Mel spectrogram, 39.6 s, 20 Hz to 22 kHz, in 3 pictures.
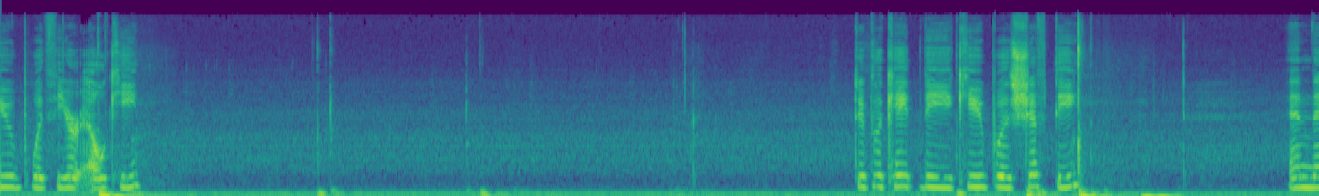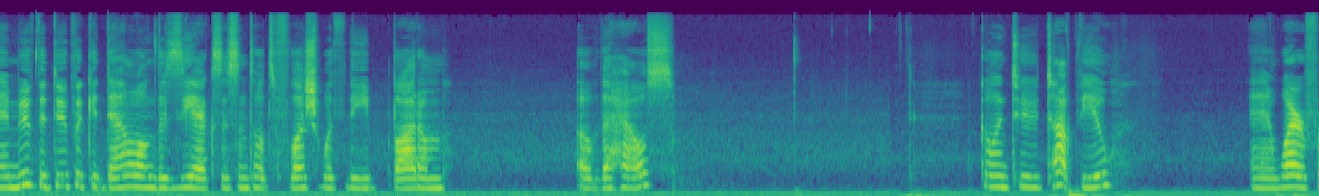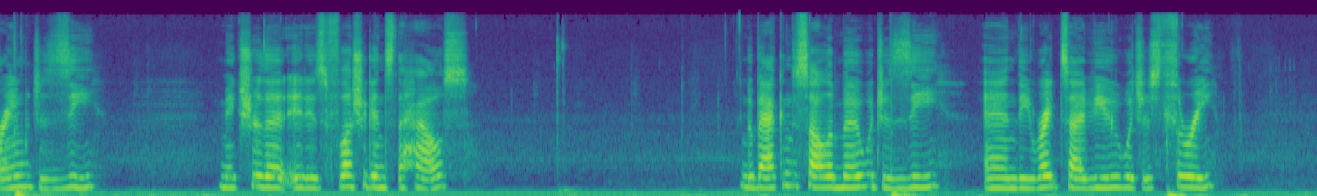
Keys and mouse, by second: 2.1-10.2 drag, 10.2 shift+d, 14.6-23.8 drag, 23.8 KP_7, 26.5 z, 29.0-30.9 drag, 35.3 z, 38.0 KP_3.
